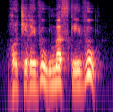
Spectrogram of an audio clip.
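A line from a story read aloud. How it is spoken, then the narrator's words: Low voice. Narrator (French): dit Malartic d'une voix basse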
